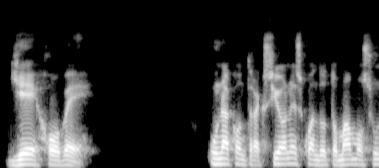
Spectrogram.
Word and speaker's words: Yahweh: La pronunciación Yahweh, por tanto, es menos probable porque tiene dos sílabas y emplea solo dos sonidos vocálicos. Más correcto es probablemente Yehové.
